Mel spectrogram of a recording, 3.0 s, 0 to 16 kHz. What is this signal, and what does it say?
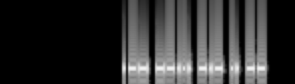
Morse code, heard as a keyed tone, about 47 wpm, 700 Hz. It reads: W7KIM
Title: USA Call Signs - 5 Characters - 45wpm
